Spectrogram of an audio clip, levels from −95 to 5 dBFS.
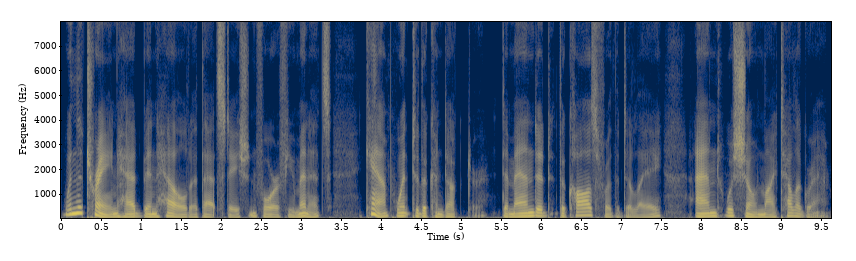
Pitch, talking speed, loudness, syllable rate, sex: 110 Hz, 180 wpm, -22 LUFS, 4.7 syllables/s, male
